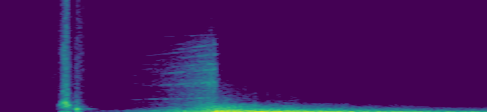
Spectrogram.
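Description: Logo-intro sound effect: a short sharp click, then a swoosh that lands about a second in on a loud, deep low hit, which slowly fades away.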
